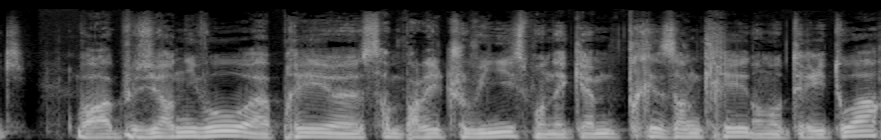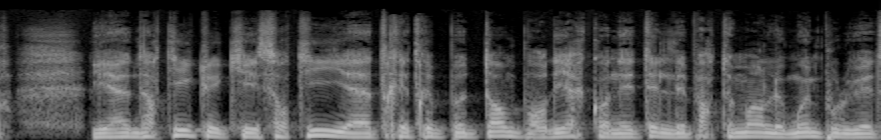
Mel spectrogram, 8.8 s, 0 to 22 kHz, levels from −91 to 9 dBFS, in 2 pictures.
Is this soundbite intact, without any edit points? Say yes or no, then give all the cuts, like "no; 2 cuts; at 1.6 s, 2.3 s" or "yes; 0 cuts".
yes; 0 cuts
